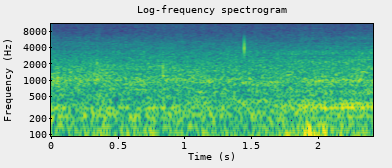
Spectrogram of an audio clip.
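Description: Outdoor ambience of road traffic and wind on the microphone: a steady noisy hiss over an uneven low rumble that swells briefly near the end.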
